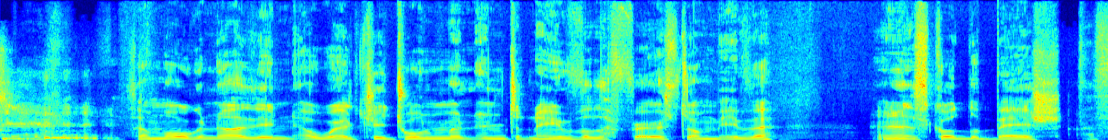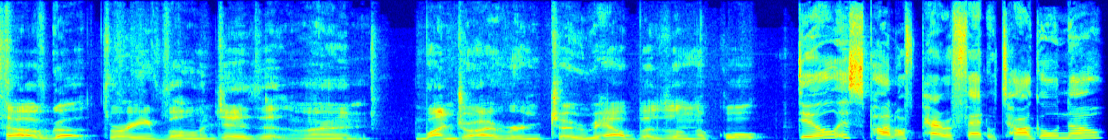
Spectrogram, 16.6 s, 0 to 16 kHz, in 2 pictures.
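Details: Ataxic dysarthria in a 29-year-old man with Friedreich's ataxia, a rare genetic degenerative disease. Clumsiness and unsteadiness began in his teens and he was diagnosed at 18. His speech has become slurred and worse over time, and he now uses a wheelchair.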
